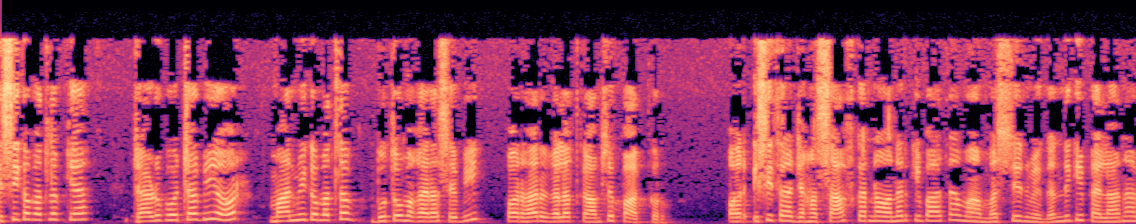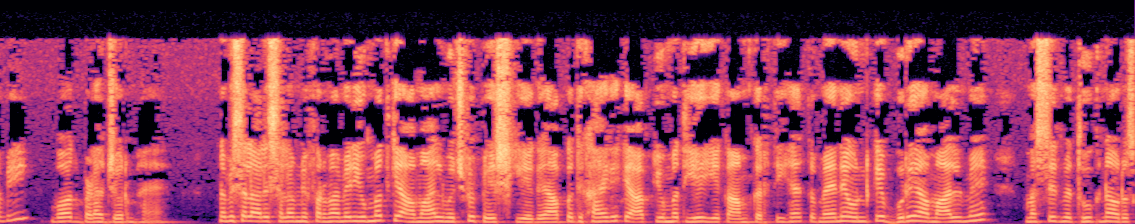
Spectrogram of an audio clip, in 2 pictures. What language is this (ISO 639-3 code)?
urd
